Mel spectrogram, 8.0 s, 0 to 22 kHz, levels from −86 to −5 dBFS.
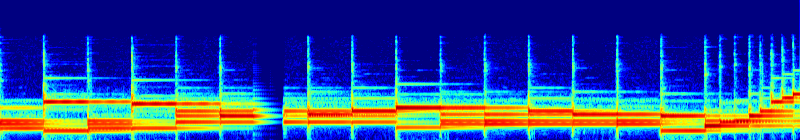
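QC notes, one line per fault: Throughout, gain pumping: level swells in the gaps and ducks on loud moments, a swing of roughly 10 dB, likely from gain set too high feeding a fast limiter.
2.53 to 2.85 s, long network dropout: about 0.3 s of audio goes missing, filled by a fading continuation of the last sound, likely packets never arriving, then it resumes past the loss.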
